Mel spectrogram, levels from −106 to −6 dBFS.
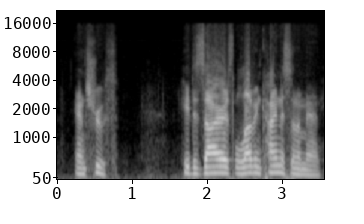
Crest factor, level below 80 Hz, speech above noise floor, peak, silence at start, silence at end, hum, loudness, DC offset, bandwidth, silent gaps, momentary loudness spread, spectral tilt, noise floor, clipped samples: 16 dB; -60 dBFS; 39 dB; -16 dBFS; 0.25 s; 0.05 s; none; -30 LUFS; under 0.1%; 16 kHz; none; 11 LU; -6 dB/octave; -69 dBFS; under 0.1%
